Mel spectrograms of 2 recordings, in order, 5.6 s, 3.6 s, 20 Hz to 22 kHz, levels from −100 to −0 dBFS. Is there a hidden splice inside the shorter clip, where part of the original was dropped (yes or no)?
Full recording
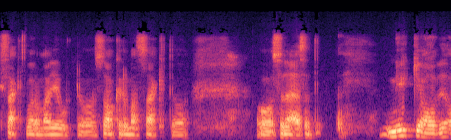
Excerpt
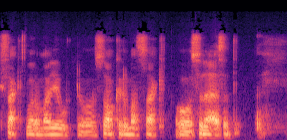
yes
